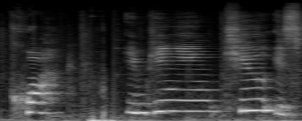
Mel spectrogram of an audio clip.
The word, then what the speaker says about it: qī: In pinyin, Q is pronounced like the English chi sound, but with the tone position closer to the teeth and the lips more spread.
